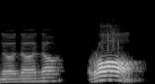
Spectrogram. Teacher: ada getaran dan baris atas ra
